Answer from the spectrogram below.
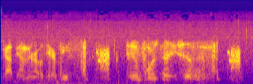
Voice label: police radio chatter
